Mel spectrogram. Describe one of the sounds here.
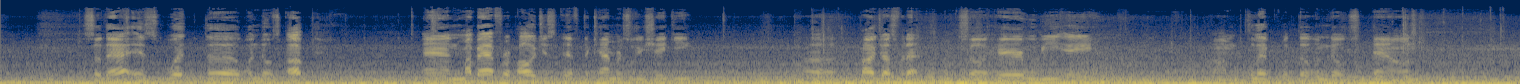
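A young man talks casually and close by.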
